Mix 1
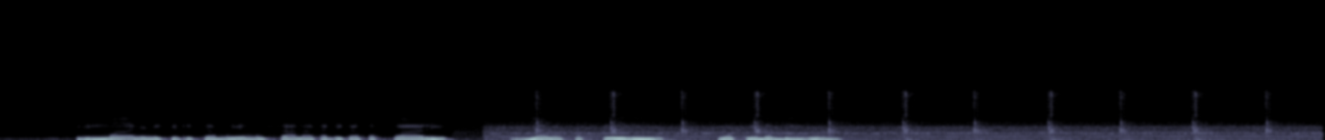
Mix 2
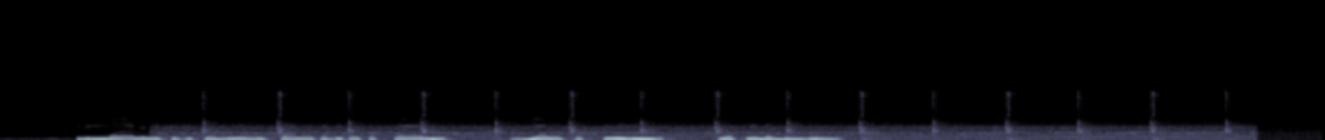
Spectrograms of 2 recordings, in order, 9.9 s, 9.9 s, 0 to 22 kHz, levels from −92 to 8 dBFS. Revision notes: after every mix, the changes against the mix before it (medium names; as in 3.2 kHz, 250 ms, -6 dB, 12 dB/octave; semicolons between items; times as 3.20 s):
background: entry -2.50 s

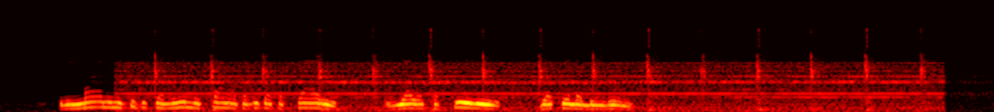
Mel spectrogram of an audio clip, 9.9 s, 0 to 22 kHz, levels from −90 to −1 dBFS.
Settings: speech -6.5 dB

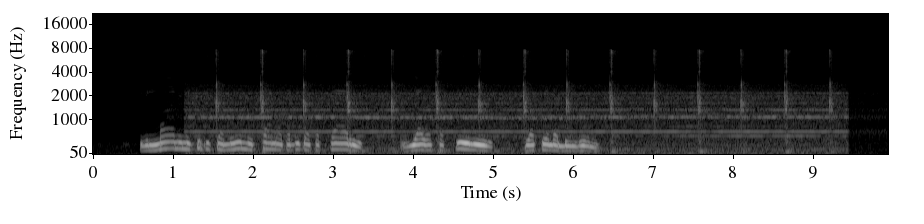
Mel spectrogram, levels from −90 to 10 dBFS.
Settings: master: add treble shelf 2.6 kHz +10 dB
